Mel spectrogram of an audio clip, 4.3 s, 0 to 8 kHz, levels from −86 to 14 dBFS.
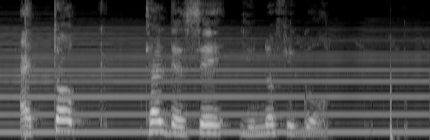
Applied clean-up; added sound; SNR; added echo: none; Wind instrument, woodwind instrument; 12 dB; none.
